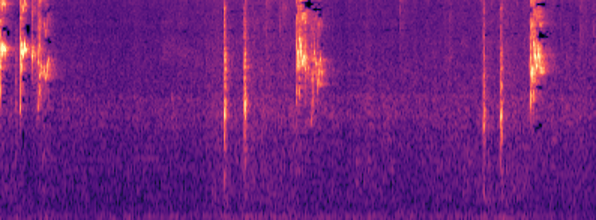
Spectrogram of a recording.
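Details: At two and a half months, a lovebird rehearses ngekek chatter with quick high-pitched chirps and a few lower clipped notes, delivered in small irregular bursts against a quiet background.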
